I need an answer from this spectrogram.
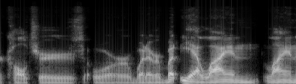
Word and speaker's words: Lion: or whatever but yeah lion lion l Johnson he's um uh um no it's lion that's his name his first name and then his last name is El Johnson not Lionel or Lionel lion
